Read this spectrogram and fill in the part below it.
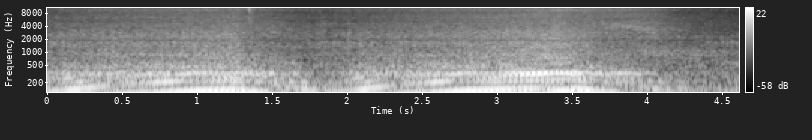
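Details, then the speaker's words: Mercedes diesel-swapped Chevy S-10 on its first test drive after fitting a bigger rebuilt turbo. Revs up and back down twice, smooth and clean through the range with no whistles or misfires. The transmission is reluctant to shift. "This is our first test drive with it. Sounds really good. Sounds really good."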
